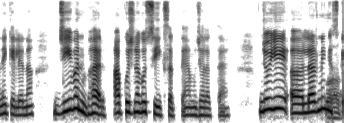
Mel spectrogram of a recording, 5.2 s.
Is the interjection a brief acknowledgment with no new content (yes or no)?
yes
